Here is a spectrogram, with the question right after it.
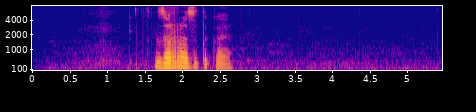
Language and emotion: Russian, angry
